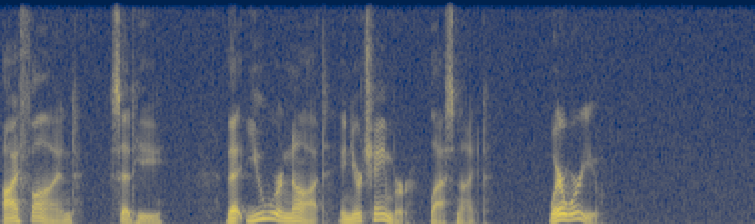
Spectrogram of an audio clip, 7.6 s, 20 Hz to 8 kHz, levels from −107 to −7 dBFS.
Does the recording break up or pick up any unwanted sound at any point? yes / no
no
